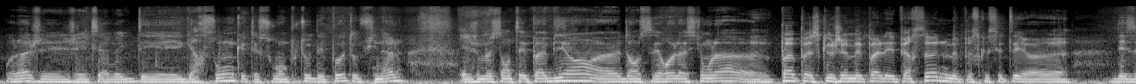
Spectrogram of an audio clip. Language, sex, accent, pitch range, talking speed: French, male, French, 120-145 Hz, 210 wpm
